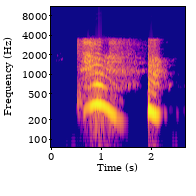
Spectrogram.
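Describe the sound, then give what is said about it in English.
Two deep breaths from a guided breathing exercise: a long, breathy breath carries a soft voiced sighing tone that falls in pitch, and a shorter, sharper breath follows after a brief pause. “take a deep breath, inhale and exhale.”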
